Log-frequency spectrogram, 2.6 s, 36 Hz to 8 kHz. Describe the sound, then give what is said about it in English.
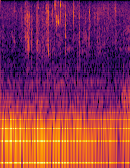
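Soft, scattered rustling of Bible pages being turned by people turning to Hebrews chapter 7 during a sermon, faint papery crinkles over a steady low hum, with no one speaking. “I miss hearing the rustling of the pages.”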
